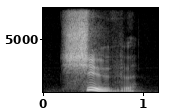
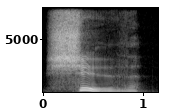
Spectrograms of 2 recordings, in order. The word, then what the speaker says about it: tjuv: Tjuv, which means thief. Tjuv. And remember to say after me, okay? Tjuv. This word is spelled with T-J.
